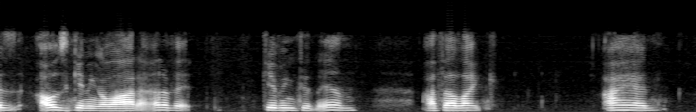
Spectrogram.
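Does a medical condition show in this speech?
Yes: ALS; after diagnosis.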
